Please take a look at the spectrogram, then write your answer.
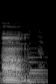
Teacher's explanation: in Boston, you can still hear people pronouncing the word arm as am. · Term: R dropping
